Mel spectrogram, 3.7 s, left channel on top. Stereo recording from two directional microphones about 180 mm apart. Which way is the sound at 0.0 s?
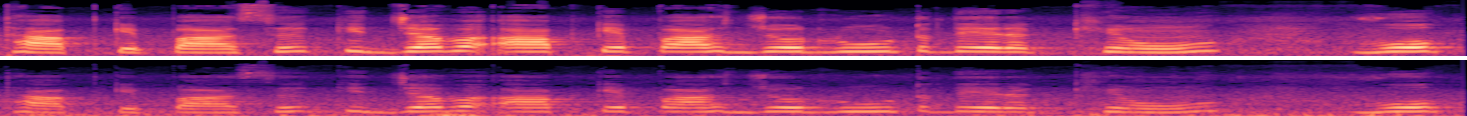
45° left (ahead or behind).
